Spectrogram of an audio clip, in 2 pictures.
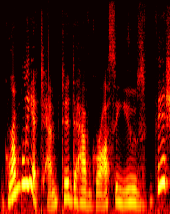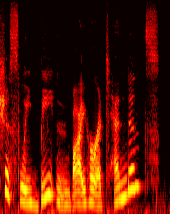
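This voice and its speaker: A woman narrates a fairy tale with sassy, irreverent humor. Her delivery is theatrical and very animated, with widely swinging intonation and a casual feel. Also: medium pitch. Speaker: storyteller.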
